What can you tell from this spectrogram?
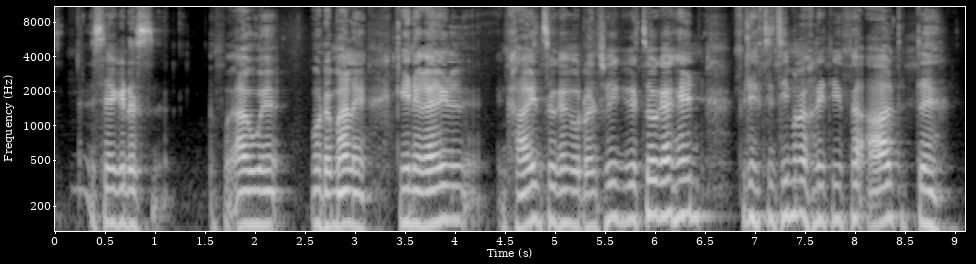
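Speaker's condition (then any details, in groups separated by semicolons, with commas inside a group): Cerebral palsy; from birth, physical not cognitive, wheelchair user, needs daily help, IV assistance model nearly 10 years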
